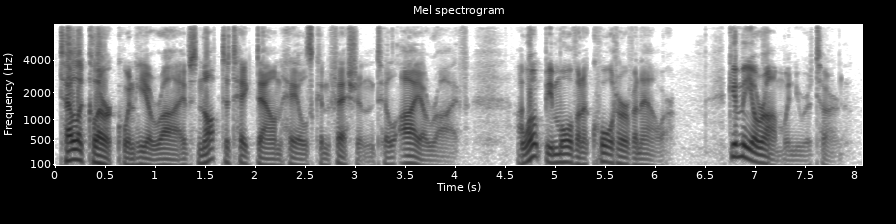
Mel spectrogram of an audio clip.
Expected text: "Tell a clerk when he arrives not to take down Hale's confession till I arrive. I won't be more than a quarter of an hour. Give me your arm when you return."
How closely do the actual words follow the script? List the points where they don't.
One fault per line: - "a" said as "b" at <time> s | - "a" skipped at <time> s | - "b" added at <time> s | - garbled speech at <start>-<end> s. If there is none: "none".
none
